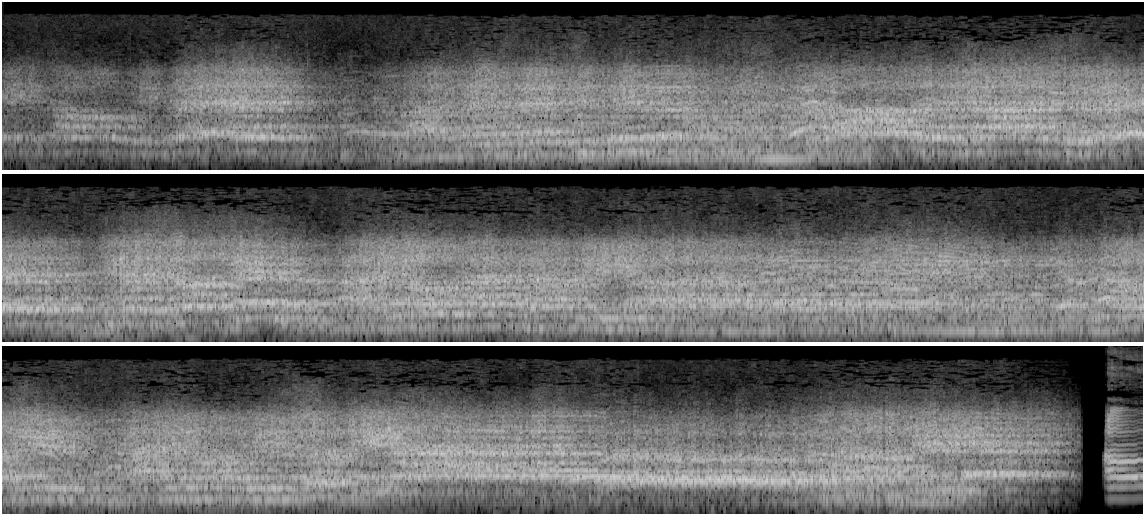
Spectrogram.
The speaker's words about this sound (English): The music the crowd sings is the music that Liverpool has sent echoing around the world.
